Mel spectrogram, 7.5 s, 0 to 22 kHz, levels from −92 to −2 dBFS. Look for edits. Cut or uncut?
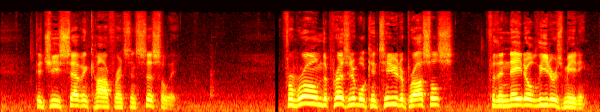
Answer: uncut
